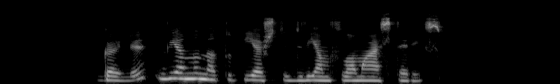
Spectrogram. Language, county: Lithuanian, Vilnius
